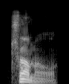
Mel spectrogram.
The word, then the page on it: trommel: British English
